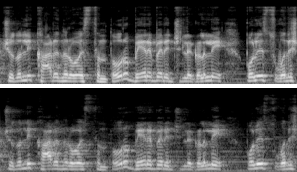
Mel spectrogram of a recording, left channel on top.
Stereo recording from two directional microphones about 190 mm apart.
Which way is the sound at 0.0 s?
20° left (ahead or behind).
